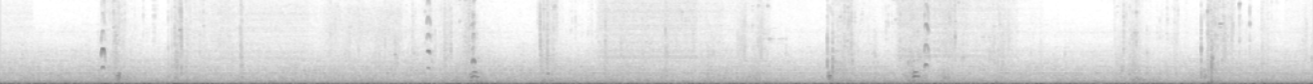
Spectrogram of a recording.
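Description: Hands grab onto metal and stone with short scraping knocks.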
